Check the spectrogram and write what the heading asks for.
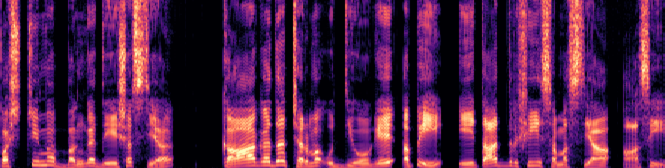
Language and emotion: Sanskrit, neutral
